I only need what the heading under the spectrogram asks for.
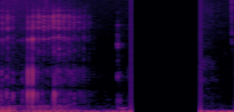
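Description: A cat purrs in a steady, low rumbling buzz that cuts to silence for about half a second, then starts again.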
